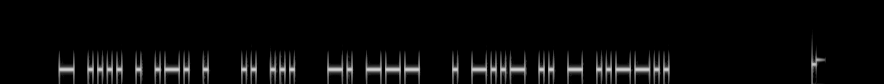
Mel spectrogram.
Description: Morse code, heard as a keyed tone, about 25 wpm, 690 Hz. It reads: THERE IS NO EXIT?
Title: Sentences from Top 1100 Words 25wpm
